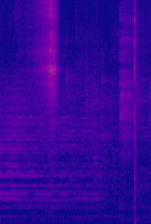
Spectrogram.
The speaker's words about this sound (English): God, you could silence that train anytime.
